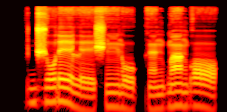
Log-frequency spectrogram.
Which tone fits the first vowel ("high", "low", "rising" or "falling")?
high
